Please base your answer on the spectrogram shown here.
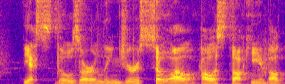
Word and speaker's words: Linjär: I think they're pronounced Linjärs. I think the J sounds like an E. Yes, those are Linjärs.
